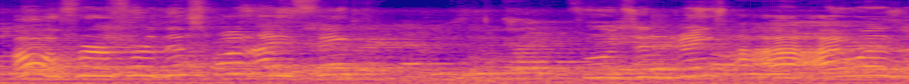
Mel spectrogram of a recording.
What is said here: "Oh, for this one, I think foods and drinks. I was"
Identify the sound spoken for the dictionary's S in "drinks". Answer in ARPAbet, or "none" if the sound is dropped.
none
